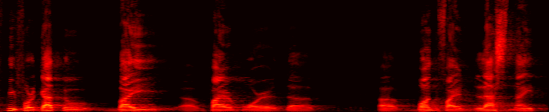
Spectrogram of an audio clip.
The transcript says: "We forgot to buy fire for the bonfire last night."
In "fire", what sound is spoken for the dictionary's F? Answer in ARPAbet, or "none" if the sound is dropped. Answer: F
